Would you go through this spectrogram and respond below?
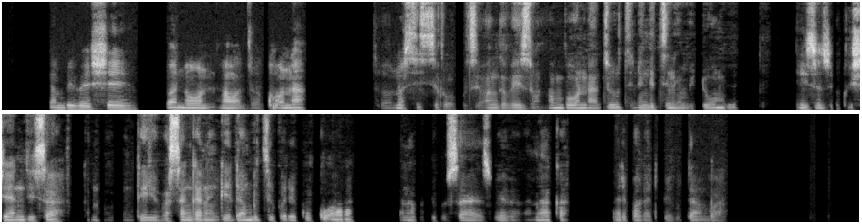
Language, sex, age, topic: Ndau, male, 50+, health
